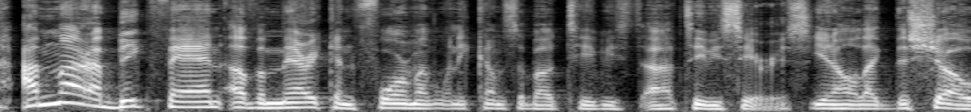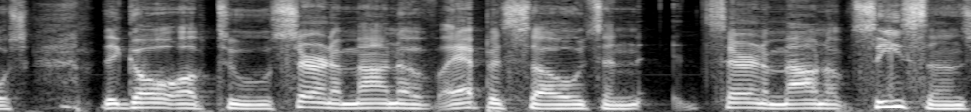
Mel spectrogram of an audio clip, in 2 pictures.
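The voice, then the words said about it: Accented, fast speech. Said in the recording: “I speak fast. My accent gets in the way.”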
